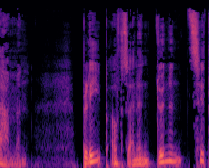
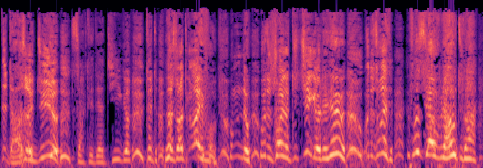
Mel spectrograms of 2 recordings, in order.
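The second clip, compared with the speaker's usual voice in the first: higher, loud, fast frightened babbling; panicked tiger; 12 semitones higher, 16 dB louder, much faster than usual. Acted. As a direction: stammer out the horror. (stammelnder, panischer Tiger)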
